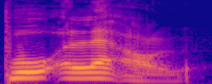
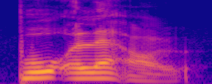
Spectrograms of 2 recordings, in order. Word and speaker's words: Bortoleto: That is how it's pronounced, right? Bortoleto. Get with the... It's funny because, I find it quite jarring how some of the commentators call him Gabriel when it's Gabriel. That's how he says it.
